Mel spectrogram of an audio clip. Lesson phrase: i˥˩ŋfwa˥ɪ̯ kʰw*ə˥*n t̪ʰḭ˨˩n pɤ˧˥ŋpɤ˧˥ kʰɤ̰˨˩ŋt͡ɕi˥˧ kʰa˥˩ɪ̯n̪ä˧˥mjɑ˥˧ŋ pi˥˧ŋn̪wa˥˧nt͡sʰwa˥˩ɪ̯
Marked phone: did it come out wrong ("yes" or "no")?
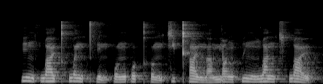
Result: yes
